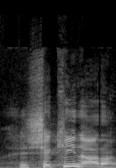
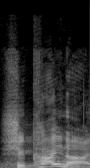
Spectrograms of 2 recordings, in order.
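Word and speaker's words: שכינה: 하나님의 임재의 빛이고 그것을 유대인들은 쉐키나라 그럽니다. 영어로 읽으면 시카이나 이렇게 읽어요.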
